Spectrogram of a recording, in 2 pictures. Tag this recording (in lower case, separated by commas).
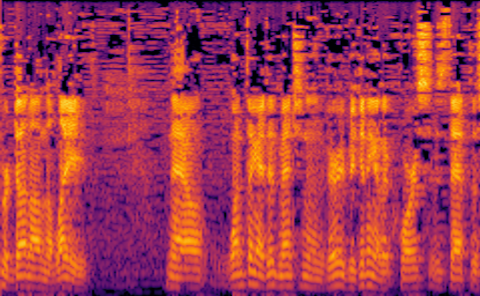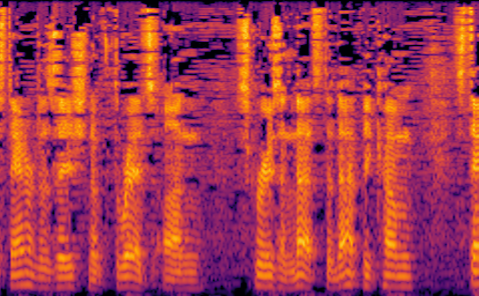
speech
